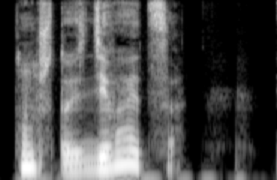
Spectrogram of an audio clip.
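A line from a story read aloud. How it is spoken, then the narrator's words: Icy tone. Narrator (Russian): ответила ледяным тоном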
